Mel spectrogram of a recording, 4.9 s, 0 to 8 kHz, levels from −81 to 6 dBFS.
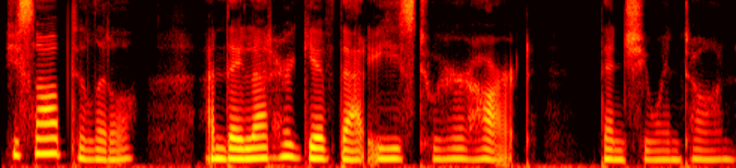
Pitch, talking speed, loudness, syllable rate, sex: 180 Hz, 220 wpm, -23 LUFS, 5.1 syllables/s, female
